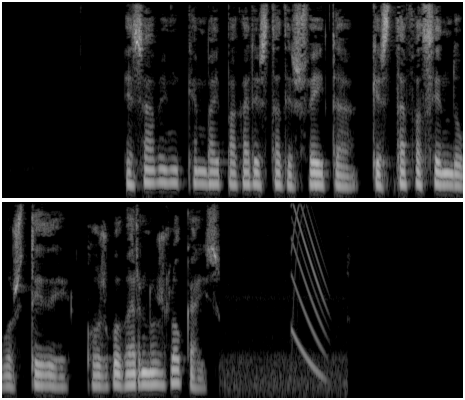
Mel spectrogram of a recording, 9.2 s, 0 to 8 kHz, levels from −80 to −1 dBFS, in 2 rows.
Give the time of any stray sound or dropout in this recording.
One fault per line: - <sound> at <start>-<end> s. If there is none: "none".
- chirp at 7.5-7.9 s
